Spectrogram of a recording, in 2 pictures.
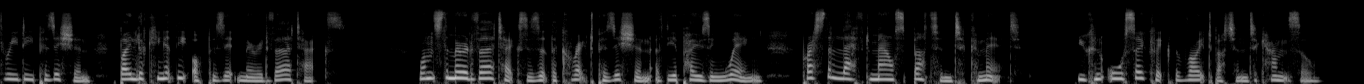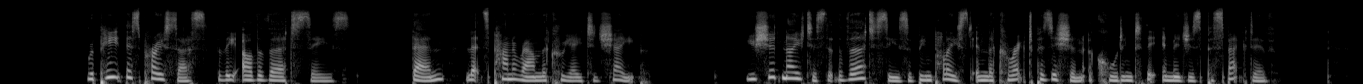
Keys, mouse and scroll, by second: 8.2 click, 13.7 alt+y, 14.1 click, 14.3 click, 14.6 alt+y, 16.0 alt+y, 16.9 alt+y, 18.5-24.4 middle drag, 25.5-26.5 middle drag, 27.0-27.2 middle drag.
